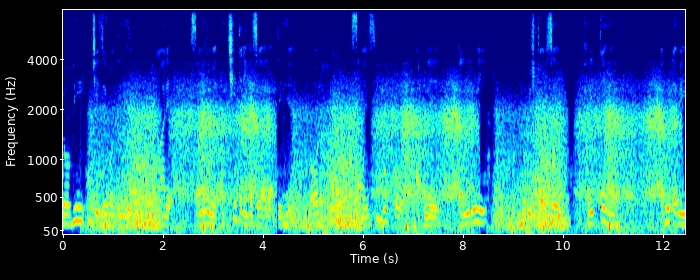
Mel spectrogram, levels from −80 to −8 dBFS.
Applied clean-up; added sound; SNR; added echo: none; Breathing; -3 dB; none.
